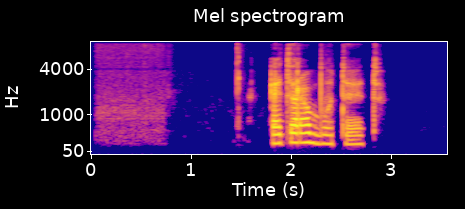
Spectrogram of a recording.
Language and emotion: Russian, neutral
